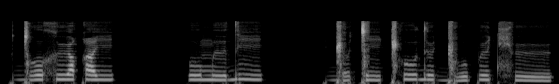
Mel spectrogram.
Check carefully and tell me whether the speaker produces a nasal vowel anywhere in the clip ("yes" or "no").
no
